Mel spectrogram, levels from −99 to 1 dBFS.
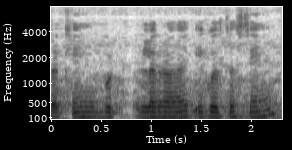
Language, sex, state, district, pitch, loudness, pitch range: Hindi, male, Chhattisgarh, Bilaspur, 130 Hz, -18 LUFS, 125-130 Hz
